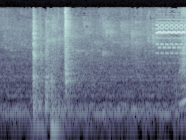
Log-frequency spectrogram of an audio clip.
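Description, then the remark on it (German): A few clattering kitchen knocks, then a mobile phone starts ringing with a bright, steady electronic ringtone that continues to the end. No one speaks. “da klingelt ein Handy kein Problem.”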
